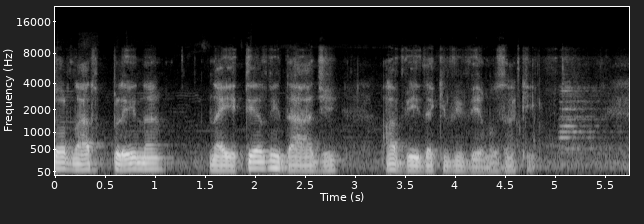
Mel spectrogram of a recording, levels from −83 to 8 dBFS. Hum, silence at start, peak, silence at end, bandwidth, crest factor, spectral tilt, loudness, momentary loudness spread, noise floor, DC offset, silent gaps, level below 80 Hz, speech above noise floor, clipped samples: none; 0 s; 0 dBFS; 0 s; 9.6 kHz; 16 dB; -7 dB/octave; -15 LUFS; 17 LU; -36 dBFS; under 0.1%; none; -36 dBFS; 22 dB; under 0.1%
